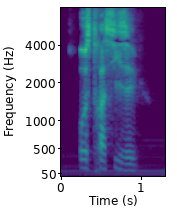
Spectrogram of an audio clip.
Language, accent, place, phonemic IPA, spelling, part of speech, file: French, France, Lyon, /ɔs.tʁa.si.ze/, ostraciser, verb, LL-Q150 (fra)-ostraciser.wav
- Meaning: to ostracize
